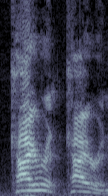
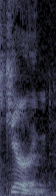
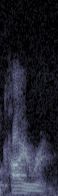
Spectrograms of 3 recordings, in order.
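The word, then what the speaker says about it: Kyren: Kyron. Okay, because people have been giving me crap about how I pronounce his first name. I always thought it was Kieran, so it's Kyron.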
